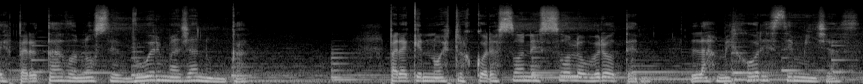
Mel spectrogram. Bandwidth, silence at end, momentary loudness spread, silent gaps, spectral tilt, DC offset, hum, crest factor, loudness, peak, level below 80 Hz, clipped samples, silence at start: 17 kHz; 0 s; 10 LU; none; -5 dB/octave; under 0.1%; none; 16 dB; -24 LUFS; -6 dBFS; -46 dBFS; under 0.1%; 0 s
